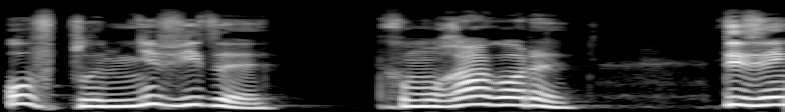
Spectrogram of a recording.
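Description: A woman talks at a fairly quick pace in a fairly high voice with ordinary pitch variation. It is an unremarkable speaking voice. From Cascais, Portugal. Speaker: podcast host. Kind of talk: casual chat.

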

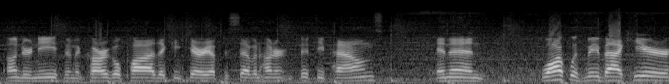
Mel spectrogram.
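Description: Clear music plays in the background as a man speaks at a moderate pace in a flat monotone, the sound dry with no echo. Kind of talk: casual vlog chat. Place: street.

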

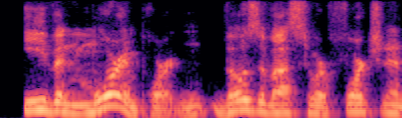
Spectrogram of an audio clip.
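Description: This is a man's voice, somewhat breathy. He speaks at a moderate pace. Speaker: professor, guest. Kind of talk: lecture. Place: home room. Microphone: video call.

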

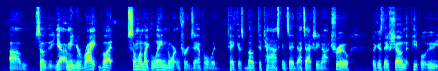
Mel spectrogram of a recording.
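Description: With music playing behind him, a man with a very deep, low pitch speaks at a fairly quick pace and ordinary pitch variation. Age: 30s. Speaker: podcast guest, lifter. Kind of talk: casual chat.

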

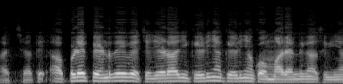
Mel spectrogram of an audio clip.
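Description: Against light background noise, a man speaks with ordinary pitch variation in a dry sound with no echo. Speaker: interviewer. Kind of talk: interview questions. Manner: polite, respectful. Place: farm. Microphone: handheld.

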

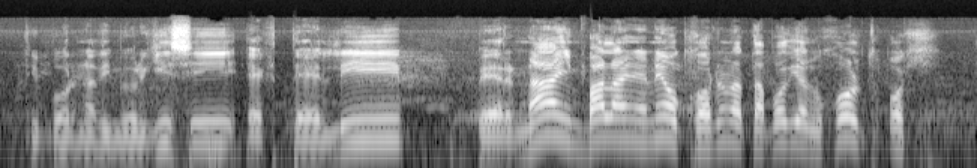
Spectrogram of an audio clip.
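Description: Noticeable background noise accompanies a man speaking high for his sex at a fairly slow pace, with very wide pitch swings. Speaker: football commentator. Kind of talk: live football commentary. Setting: broadcast voice-over on match footage.

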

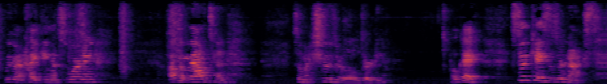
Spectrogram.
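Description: A woman's high voice at a fairly slow pace with long, frequent pauses, audible room echo, and light background noise. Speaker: fitness instructor. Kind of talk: workout instruction. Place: garden. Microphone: camera far.

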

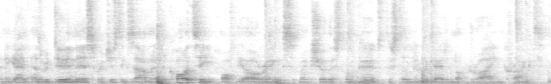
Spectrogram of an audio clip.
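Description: Music plays behind a man who talks at a fairly quick pace with hardly any pauses and ordinary pitch variation. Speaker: dive gear instructor. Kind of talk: tutorial. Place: shop.

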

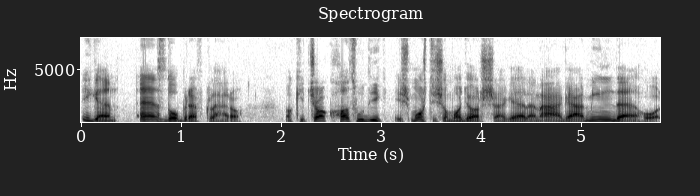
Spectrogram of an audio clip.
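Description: A man is speaking. The sound is dry, with no echo. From Hungary. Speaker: political vlogger. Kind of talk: satirical political commentary. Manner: sarcastic. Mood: scornful, heated. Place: garden. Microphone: lapel.

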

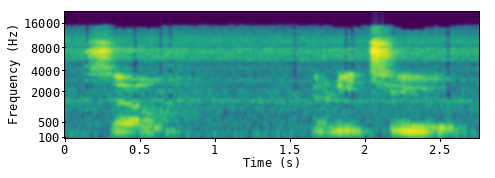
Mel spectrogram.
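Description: A man's pitch moves in an ordinary way as noticeable background noise carries on behind him. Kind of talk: tutorial. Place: workshop.

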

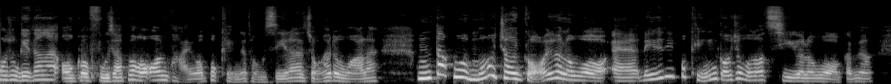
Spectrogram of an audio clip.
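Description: The speech races along very fast with hardly any pauses. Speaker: wellness shop owner and livestream host. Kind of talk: casual livestream talk. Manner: halting, many fillers.

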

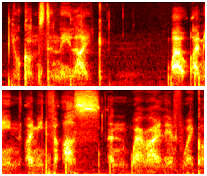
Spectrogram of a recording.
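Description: Whispering at a moderate pace. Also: man. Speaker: vlogger. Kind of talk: casual vlog chat. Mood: thoughtful, slightly concerned. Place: home room. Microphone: studio mic.

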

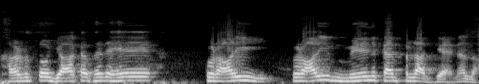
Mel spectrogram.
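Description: The man's pitch is high, with fairly even intonation. He has a dark, mellow tone. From Punjab, near Kurali. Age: 80s+. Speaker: partition survivor. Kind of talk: oral history interview answer.

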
